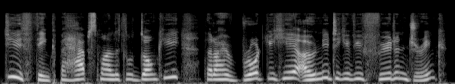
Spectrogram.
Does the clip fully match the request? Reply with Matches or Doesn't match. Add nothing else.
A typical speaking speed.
Doesn't match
